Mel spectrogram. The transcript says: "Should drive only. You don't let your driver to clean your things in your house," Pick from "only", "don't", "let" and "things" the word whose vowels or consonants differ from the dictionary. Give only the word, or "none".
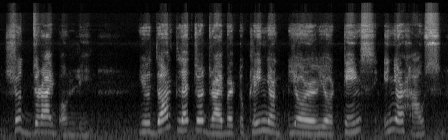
things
